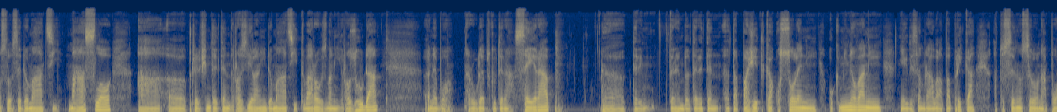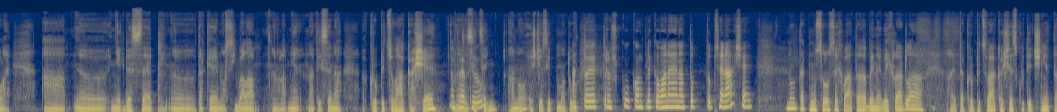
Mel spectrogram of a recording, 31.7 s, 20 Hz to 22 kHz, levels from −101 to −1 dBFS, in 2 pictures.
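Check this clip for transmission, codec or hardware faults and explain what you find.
Nothing stood out on listening to this speech recording that would point to a transmission, codec or hardware problem.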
